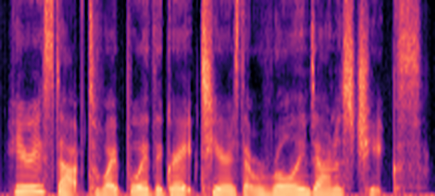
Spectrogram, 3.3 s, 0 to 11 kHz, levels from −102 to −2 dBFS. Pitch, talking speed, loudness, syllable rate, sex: 235 Hz, 275 wpm, -16 LUFS, 6.5 syllables/s, female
